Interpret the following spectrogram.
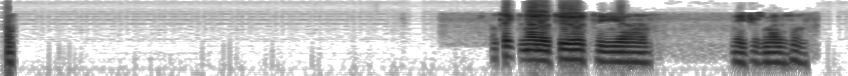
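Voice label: Sheriff East County, scanner audio; MCSO - EAST; South Scottsdale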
